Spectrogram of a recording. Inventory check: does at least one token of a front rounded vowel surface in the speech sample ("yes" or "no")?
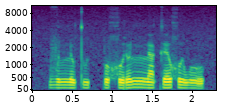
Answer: yes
